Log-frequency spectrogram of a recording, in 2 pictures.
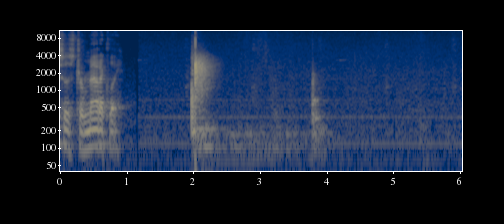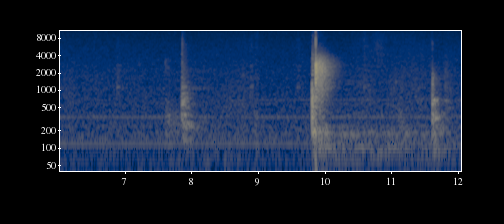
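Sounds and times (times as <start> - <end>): pool balls clicking: 2.0 - 4.2, 9.8 - 12.0.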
